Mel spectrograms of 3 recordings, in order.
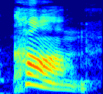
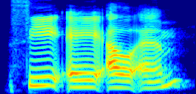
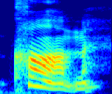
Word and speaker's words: calm: Well, we don't pronounce L after A, O, or U.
